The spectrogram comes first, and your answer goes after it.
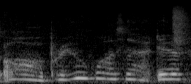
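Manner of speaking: high, drawn-out "oh bro" wail; mock outcry. Everyone reacting to a flub, mock outcry. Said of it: "everyone's gonna be like".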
